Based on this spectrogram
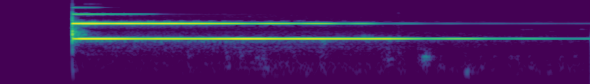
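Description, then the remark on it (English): A single meditation chime is struck once to open a three-minute body awareness meditation, giving a bright, clear ring that hangs in the air and slowly fades over several seconds, with no talking. “I'll start and end with one chime.”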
